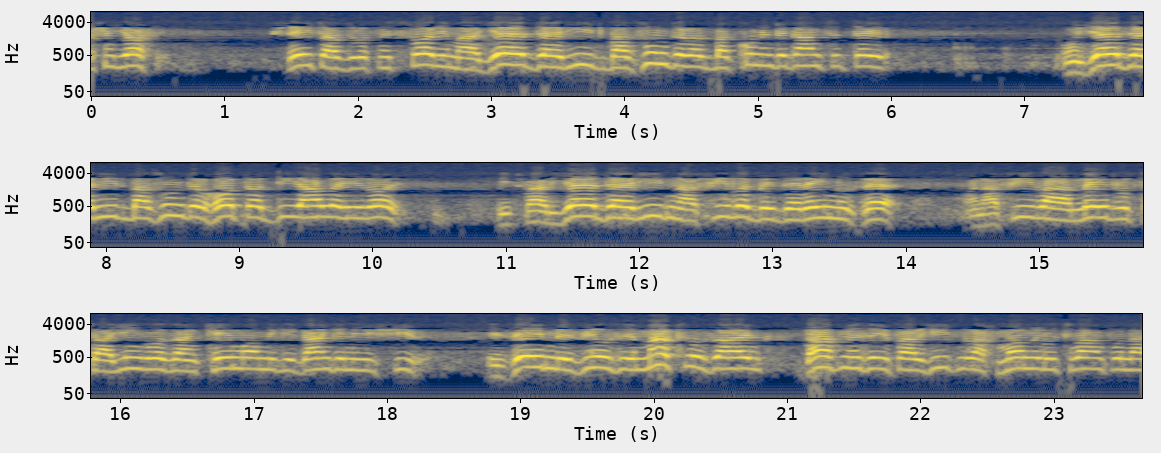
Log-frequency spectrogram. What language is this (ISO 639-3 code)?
heb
